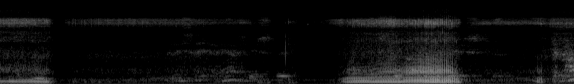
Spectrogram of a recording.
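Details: Beagle Lucy snoring while the television plays: one loud, rasping snore with a low harmonic rumble lasting about a second, over a steady hiss and muffled German TV dialogue.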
